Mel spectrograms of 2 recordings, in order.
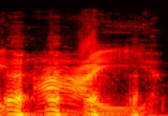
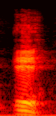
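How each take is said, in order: First: The vowel is long, as in 'eye'. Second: The vowel is short, as in 'it'. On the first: This is the American way of saying it. "whereas Americans would say I" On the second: This is the British way of saying it. "I would say eh"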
